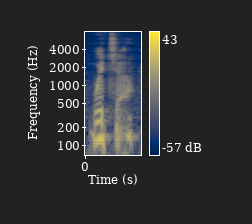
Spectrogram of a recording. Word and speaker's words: wicca: first some basic terminology the word wicca derives from the old english word for witch or sorcerer which was probably pronounced witcha the term was adopted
